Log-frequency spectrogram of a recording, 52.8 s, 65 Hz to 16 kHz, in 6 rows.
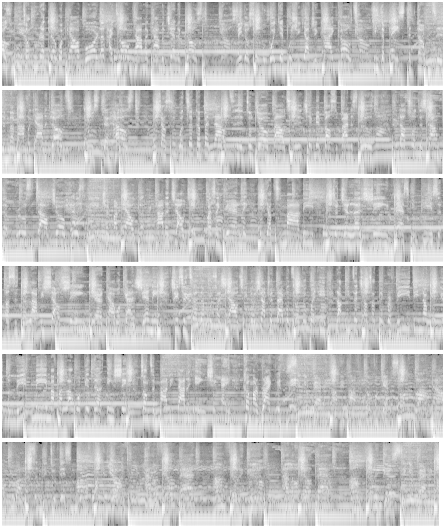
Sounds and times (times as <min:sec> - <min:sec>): Music: 0:00.0 - 0:52.8.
